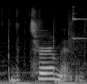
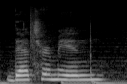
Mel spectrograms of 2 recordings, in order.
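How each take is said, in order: First: The stress is on the second syllable. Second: The stress is not on the second syllable. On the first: The speaker calls it right. "So the stress is on the second syllable" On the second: The speaker calls it wrong. "You might say determine"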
